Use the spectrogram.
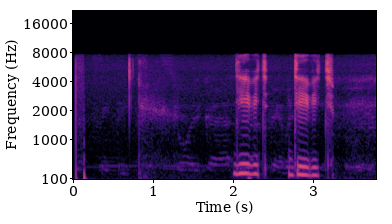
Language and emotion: Russian, neutral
